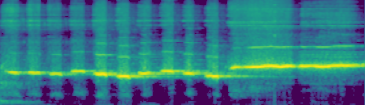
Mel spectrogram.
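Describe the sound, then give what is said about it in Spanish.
Someone whistles a tune, starting with a string of short, bouncy notes before settling into a long, steady held note that drifts slightly upward. No one speaks. “Silba y ríe.”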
